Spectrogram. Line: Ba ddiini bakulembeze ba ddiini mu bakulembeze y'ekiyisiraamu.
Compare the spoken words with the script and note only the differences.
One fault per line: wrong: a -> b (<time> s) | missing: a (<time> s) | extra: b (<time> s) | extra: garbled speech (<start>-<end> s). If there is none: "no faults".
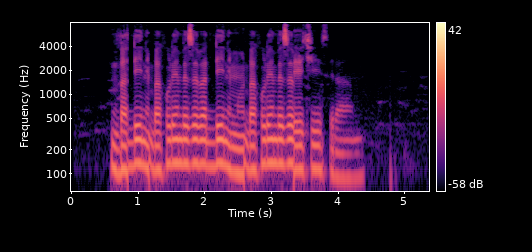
no faults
